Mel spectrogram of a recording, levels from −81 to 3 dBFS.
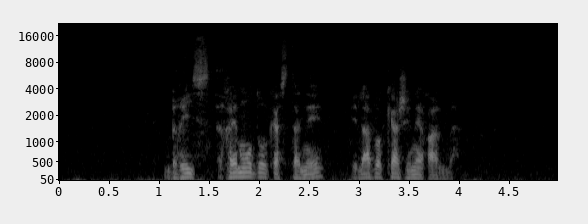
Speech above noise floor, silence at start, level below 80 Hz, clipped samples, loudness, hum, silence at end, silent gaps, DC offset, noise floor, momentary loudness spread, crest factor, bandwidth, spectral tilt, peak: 28 dB; 0.1 s; -68 dBFS; under 0.1%; -44 LUFS; none; 0.8 s; none; under 0.1%; -72 dBFS; 16 LU; 20 dB; 16.5 kHz; -5 dB/octave; -26 dBFS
